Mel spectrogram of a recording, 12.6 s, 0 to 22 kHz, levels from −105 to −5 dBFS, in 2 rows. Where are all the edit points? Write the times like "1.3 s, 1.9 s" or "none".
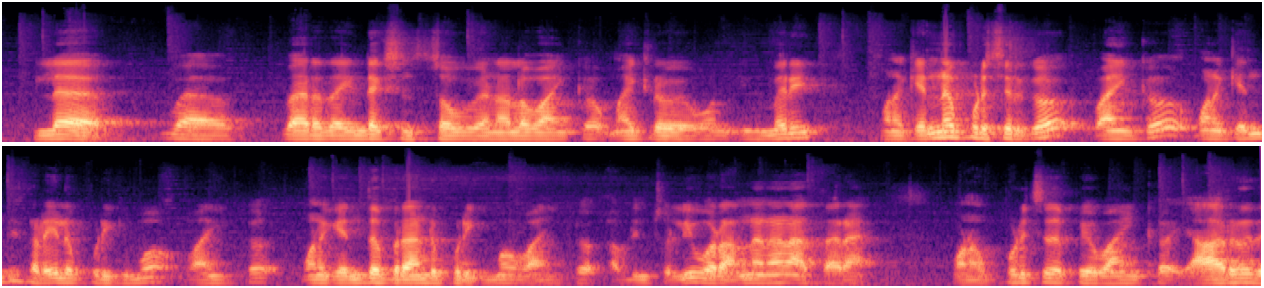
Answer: none

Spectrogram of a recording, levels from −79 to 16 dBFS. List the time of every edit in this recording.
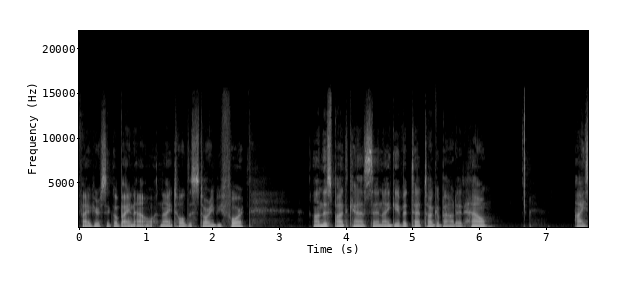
none

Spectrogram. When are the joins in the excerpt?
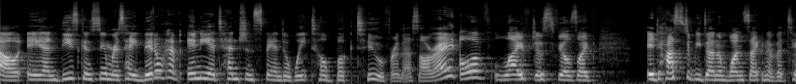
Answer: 4.6 s

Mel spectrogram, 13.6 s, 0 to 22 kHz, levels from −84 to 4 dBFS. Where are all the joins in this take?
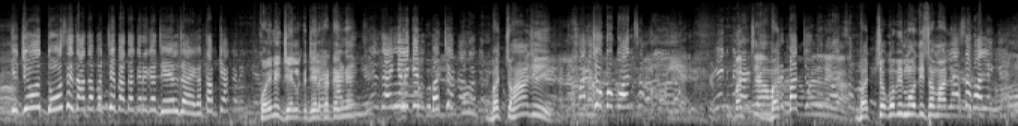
none

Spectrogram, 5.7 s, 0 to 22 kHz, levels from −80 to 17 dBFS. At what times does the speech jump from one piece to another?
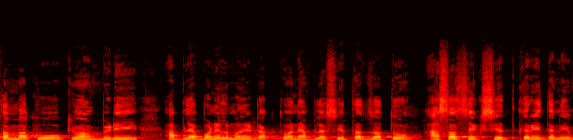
4.2 s

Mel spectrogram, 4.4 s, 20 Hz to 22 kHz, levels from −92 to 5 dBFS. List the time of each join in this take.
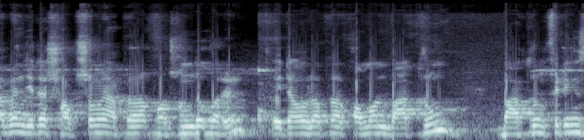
1.9 s

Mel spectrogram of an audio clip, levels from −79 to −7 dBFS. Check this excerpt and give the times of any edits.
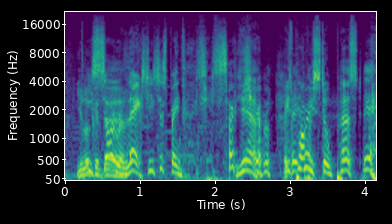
none

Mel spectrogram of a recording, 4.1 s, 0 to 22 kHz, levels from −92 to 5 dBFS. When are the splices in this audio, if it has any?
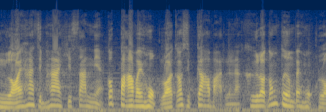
none

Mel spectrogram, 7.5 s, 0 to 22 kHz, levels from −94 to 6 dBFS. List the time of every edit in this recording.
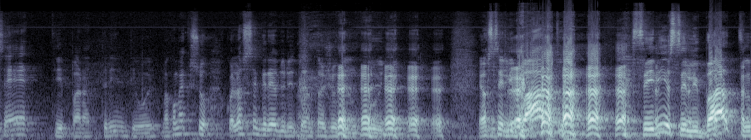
5.6 s

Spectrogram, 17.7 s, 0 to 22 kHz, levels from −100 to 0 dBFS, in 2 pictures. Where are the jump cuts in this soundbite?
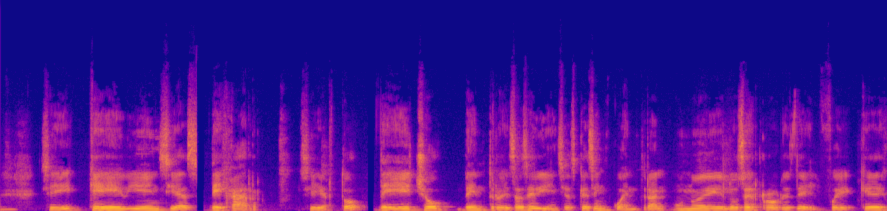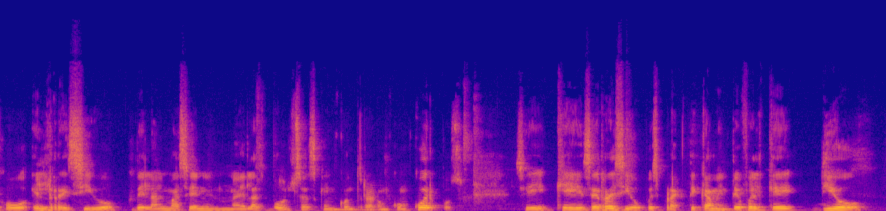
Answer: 2.0 s, 3.7 s

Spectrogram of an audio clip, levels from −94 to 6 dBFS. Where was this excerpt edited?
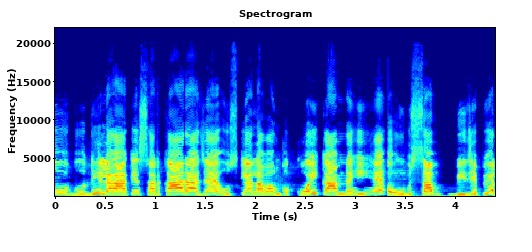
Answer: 3.3 s

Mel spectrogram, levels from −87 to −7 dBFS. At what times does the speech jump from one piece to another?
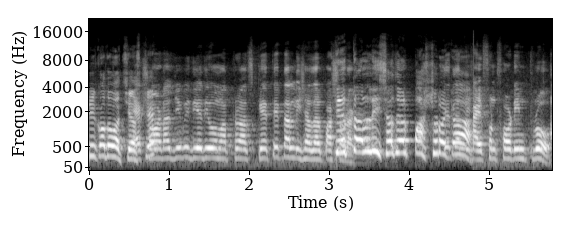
4.8 s

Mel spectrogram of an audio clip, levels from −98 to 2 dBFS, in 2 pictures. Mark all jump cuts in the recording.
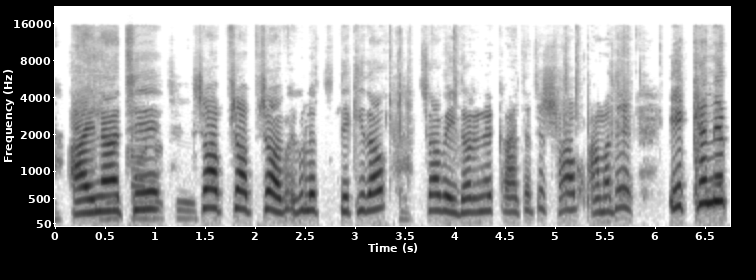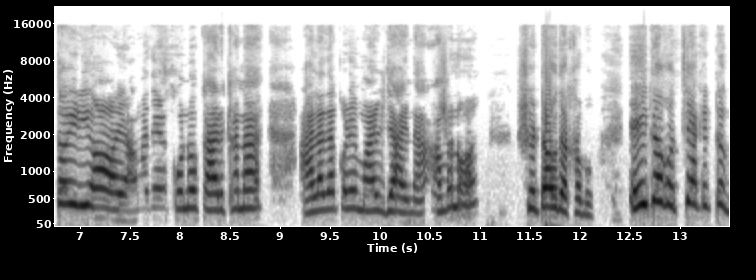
10.6 s

